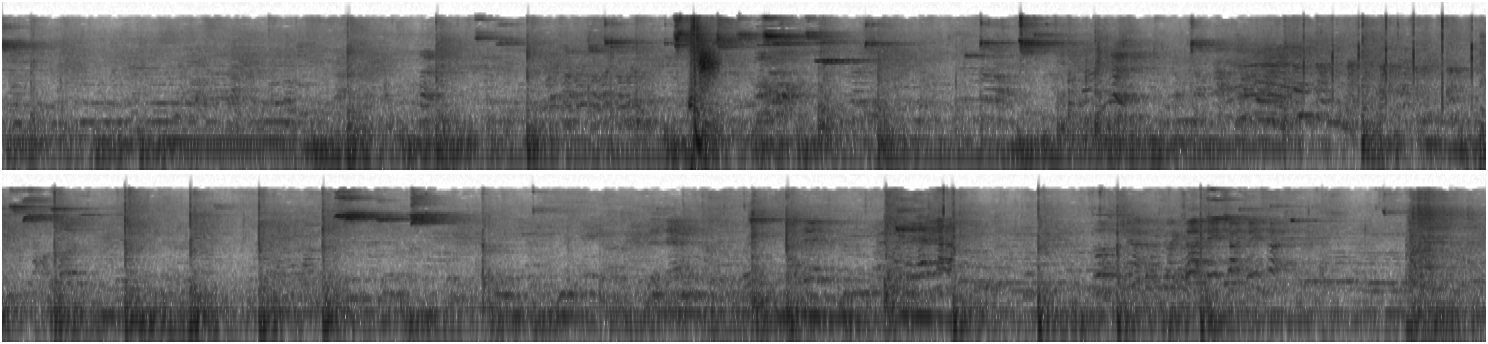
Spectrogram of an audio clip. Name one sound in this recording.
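Sneakers squeak on a court.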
